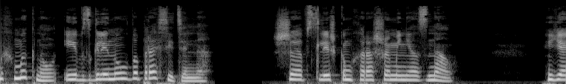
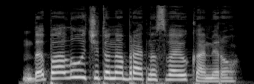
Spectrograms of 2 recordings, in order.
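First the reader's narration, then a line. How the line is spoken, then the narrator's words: Grumbling. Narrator (Russian): проворчал Юдин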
